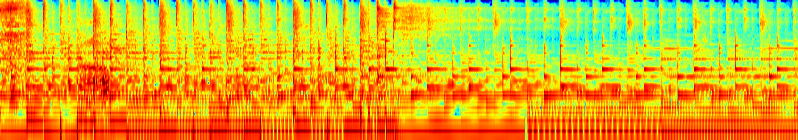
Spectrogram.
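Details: Upbeat electronic music with a steady beat and bright synth notes fills the whole stretch, and no animal voice comes through.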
